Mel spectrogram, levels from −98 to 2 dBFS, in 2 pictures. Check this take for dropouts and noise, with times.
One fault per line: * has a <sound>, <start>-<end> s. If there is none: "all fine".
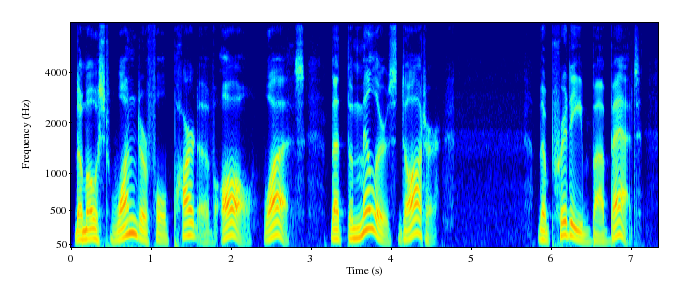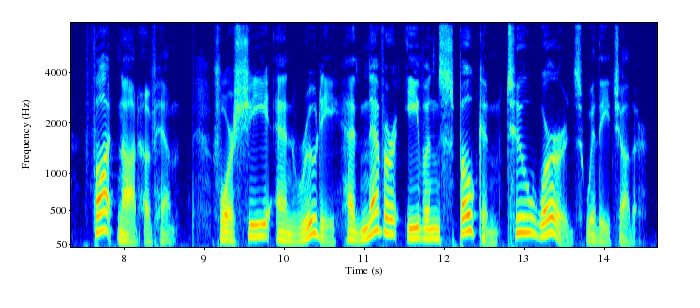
all fine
